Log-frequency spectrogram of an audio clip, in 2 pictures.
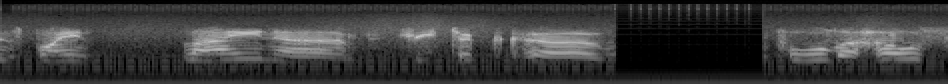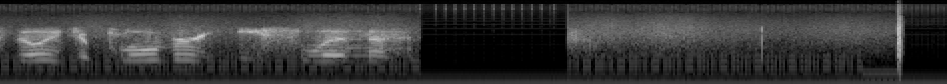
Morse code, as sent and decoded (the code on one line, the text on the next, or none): none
